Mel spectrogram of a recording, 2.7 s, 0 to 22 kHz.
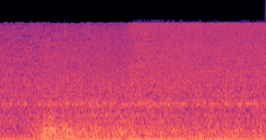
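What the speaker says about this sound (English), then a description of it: "Which makes sense because it's raining" Steady rain and rumbling thunder fill the Farming Simulator 25 game world, a continuous dense roar of rainfall with a low rolling swell of thunder, no voices.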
